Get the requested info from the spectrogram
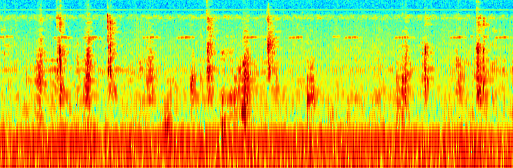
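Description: Close-up eating sounds of rice and curry eaten by hand: wet chewing clicks and lip smacks, a few each second, over a steady low hum.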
